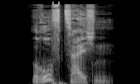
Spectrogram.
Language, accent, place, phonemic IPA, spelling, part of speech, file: German, Germany, Berlin, /ˈʁuːfˌt͡saɪ̯çn̩/, Rufzeichen, noun, De-Rufzeichen.ogg
- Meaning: 1. dial tone 2. call sign (of a transmitter station) 3. call sign 4. exclamation mark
